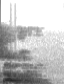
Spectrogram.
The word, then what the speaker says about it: Samhain: Halloween's origins date back to the ancient Celtic festival of Samhain, pronounced Samhain.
